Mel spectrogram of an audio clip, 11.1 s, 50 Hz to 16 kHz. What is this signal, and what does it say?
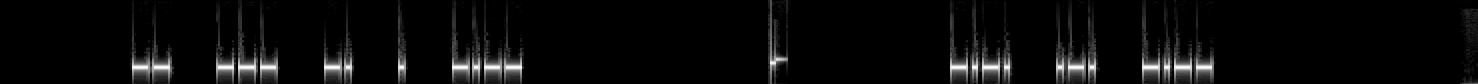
Morse code, heard as a keyed tone, about 30 wpm, spaced as for 17 wpm, 700 Hz. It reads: MONEY CRY
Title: 3x Character Spacing - Top 500 Words - 30wpm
